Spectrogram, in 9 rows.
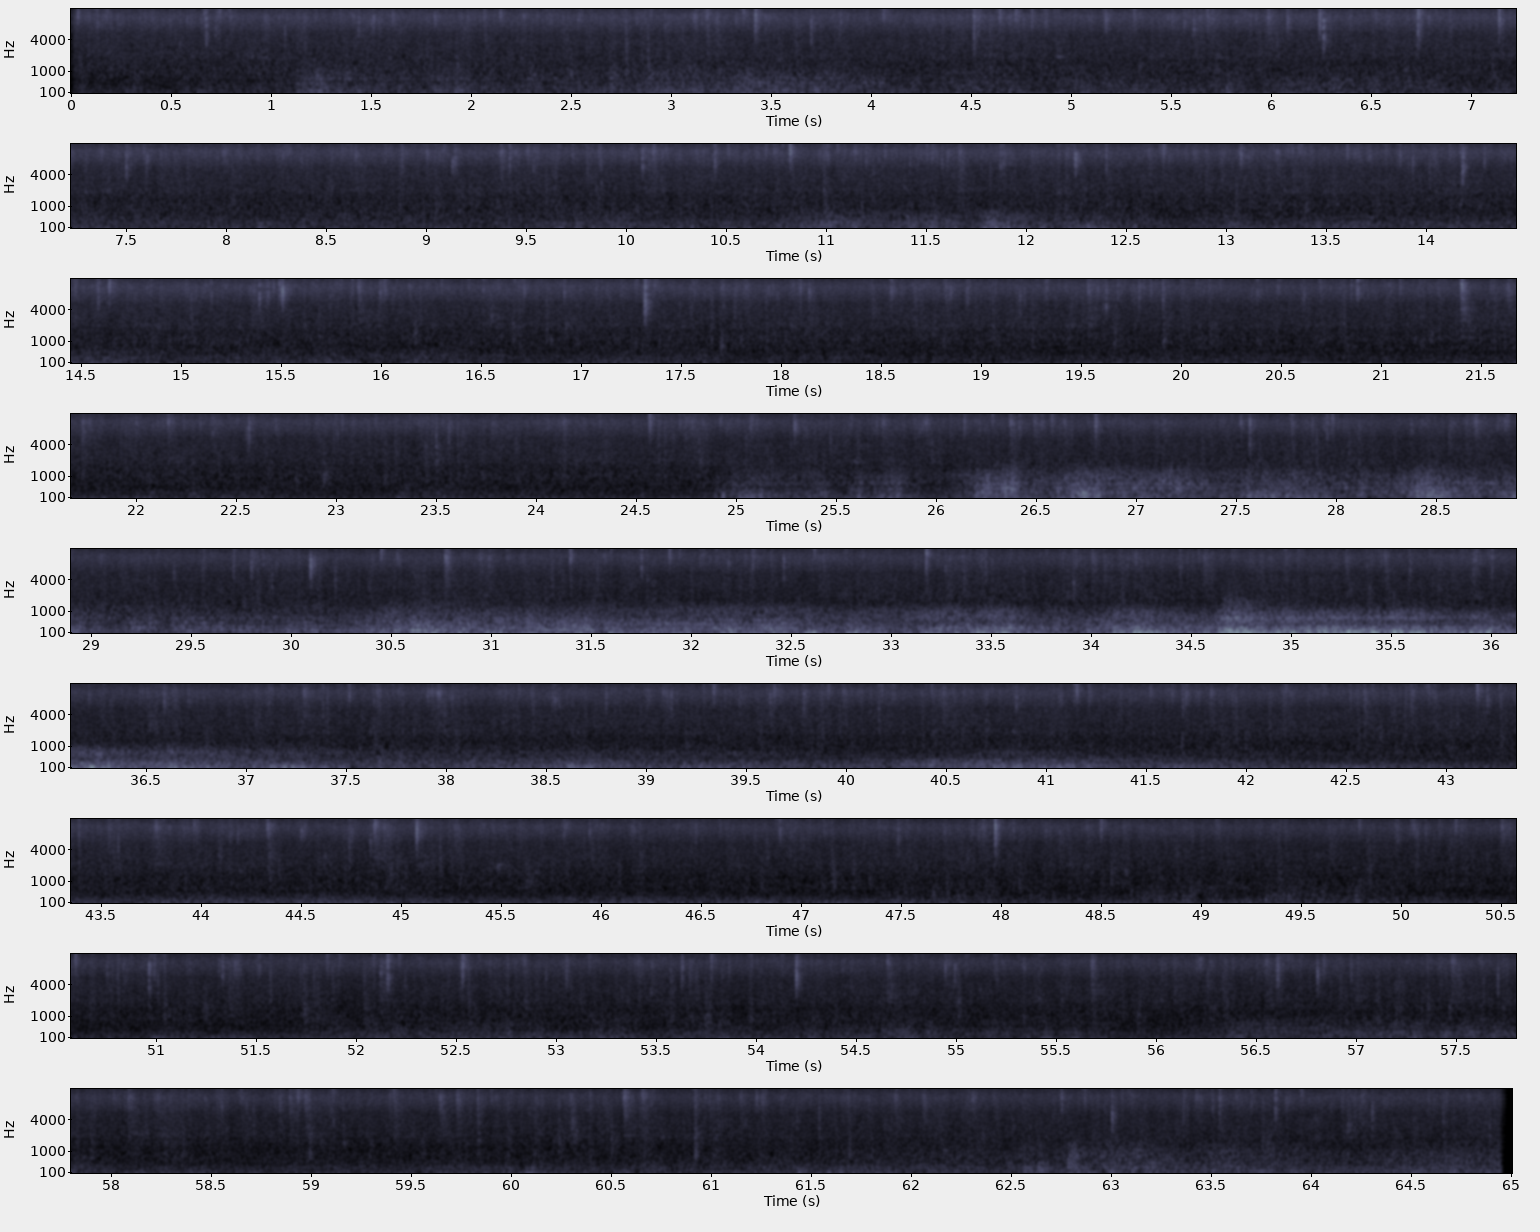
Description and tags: Long Rumbling Thunder
A thunderstorm with some soft rain and a lengthy rumbling thunder about half-way through- the type of thunder that will rattle everything in your house.
If you feel like saying "thanks" by sending a few dollars my way you can definitely do that!
ambiance, ambience, ambient, atmosphere, authentic, field-recording, h4n, lightning, long-thunder, nature, rain, rainstorm, rolling-thunder, rumble, soft-rain, storm, strike, thunder, thunder-storm, thunderstorm, weather, wind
